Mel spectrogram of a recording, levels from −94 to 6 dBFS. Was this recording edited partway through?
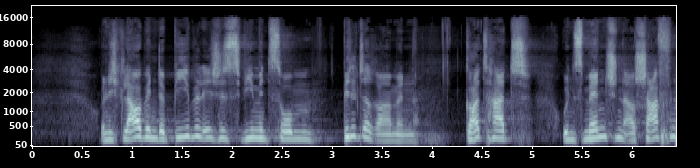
no; 0 cuts

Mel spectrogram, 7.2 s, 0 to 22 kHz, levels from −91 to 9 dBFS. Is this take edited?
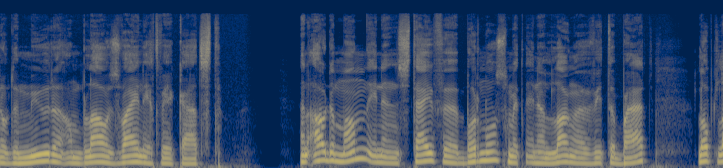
yes; 2 cuts; at 4.6 s, 5.3 s

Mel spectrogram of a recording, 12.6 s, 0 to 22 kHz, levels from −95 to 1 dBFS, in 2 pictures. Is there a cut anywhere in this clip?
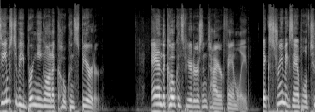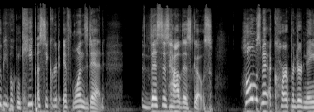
no; 0 cuts

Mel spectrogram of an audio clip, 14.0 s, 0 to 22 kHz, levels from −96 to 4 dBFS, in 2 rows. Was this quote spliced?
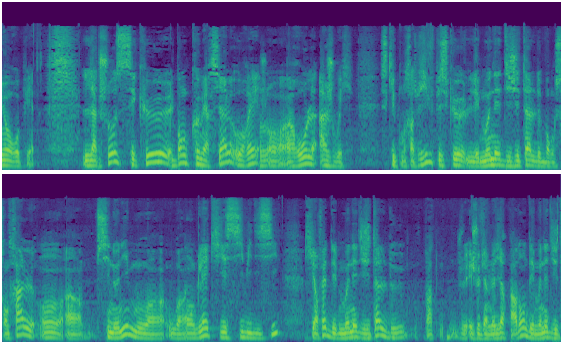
yes; 7 cuts; at 1.2 s, 2.1 s, 3.2 s, 5.0 s, 7.8 s, 9.3 s, 10.8 s

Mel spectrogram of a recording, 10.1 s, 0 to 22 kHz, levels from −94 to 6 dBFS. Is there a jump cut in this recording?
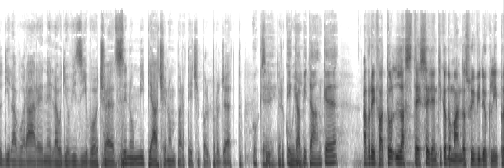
no; 0 cuts

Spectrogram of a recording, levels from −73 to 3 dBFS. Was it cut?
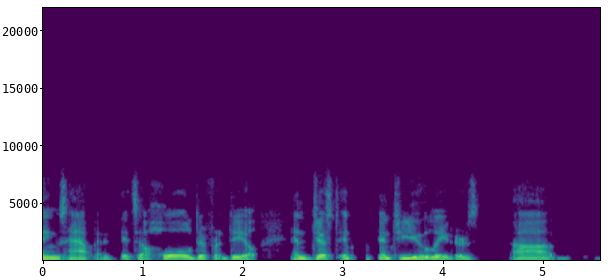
no; 0 cuts

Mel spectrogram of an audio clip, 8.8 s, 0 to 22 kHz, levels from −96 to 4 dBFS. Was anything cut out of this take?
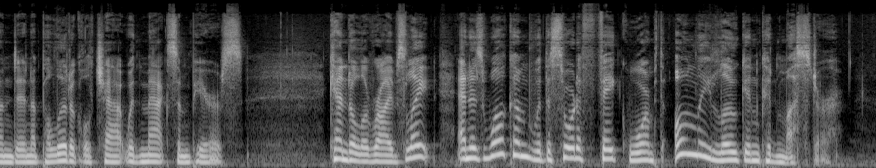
no; 0 cuts

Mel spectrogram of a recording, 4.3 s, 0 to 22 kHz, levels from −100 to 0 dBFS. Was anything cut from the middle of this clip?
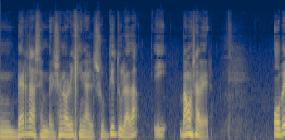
no; 0 cuts

